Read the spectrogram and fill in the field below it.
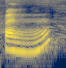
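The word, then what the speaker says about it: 焚: Se pronuncia pen, y en el fondo, en inglés se pronuncia burn, pen o burn.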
